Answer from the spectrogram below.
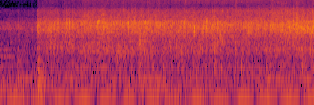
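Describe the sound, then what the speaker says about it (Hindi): Beef drops into a pan of onions already fried golden, and a loud, continuous sizzle erupts at once. It stays dense and steady, close up, with no talking. "अब हम इसमें गोश्त डाल देंगे।"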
